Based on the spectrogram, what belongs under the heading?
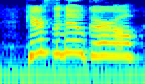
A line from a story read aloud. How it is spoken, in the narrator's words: he announced so loudly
